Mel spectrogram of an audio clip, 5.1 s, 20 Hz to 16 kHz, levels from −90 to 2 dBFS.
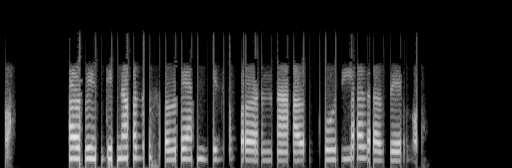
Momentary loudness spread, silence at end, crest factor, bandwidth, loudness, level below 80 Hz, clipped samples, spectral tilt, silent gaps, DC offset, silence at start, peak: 12 LU; 0.95 s; 16 dB; 7.4 kHz; -18 LUFS; -50 dBFS; under 0.1%; -6.5 dB/octave; 0.23-0.68 s, 1.60-1.64 s; under 0.1%; 0.05 s; -2 dBFS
